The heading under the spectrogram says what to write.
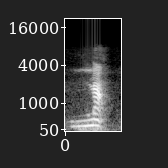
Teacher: நாவின் நுனி மேல்வாய் பல்லினுடைய அடிப்பகுதி. அப்ப பல் இருக்குது இல்லையா நாவினுடைய நுனி இந்த மேல்வாய் இந்த பல்ல வந்து தொடுற மாதிரி வந்து உச்சரிக்கணும். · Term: நகரம்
